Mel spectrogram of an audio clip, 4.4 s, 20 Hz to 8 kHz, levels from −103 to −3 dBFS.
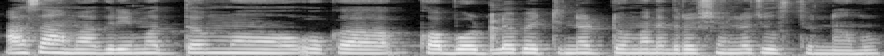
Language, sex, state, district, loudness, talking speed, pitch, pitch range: Telugu, female, Andhra Pradesh, Chittoor, -16 LUFS, 175 wpm, 200 Hz, 195-205 Hz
